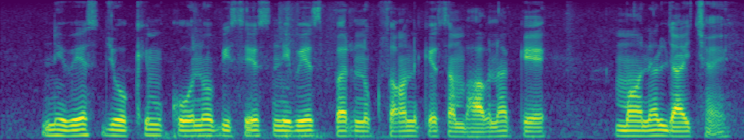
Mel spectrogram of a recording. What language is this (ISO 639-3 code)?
mai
